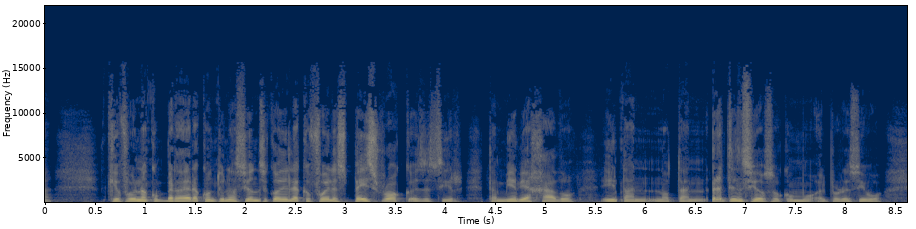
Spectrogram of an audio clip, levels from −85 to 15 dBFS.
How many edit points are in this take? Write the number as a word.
four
